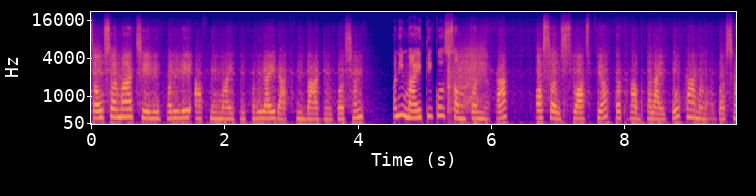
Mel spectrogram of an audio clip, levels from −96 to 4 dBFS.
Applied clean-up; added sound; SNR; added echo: neural mask model RNNoise.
